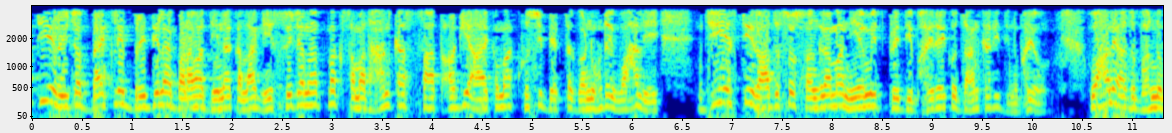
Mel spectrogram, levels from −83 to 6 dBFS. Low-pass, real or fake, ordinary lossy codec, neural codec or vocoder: 3.6 kHz; real; MP3, 32 kbps; none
